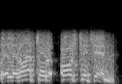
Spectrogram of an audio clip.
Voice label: voice message vertical aiming drive damaged, serbian crew tanks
